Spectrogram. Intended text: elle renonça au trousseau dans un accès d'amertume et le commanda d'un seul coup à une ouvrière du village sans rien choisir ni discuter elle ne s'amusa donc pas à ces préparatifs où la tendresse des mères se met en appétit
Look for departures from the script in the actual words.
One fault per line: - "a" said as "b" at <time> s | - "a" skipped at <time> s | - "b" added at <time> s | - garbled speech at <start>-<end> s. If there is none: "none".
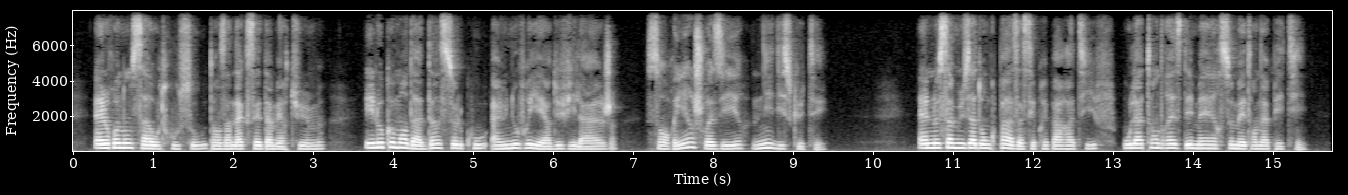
none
